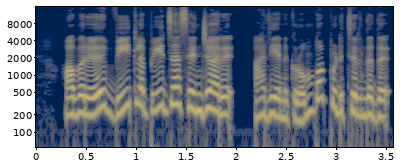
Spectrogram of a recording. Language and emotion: Tamil, happy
